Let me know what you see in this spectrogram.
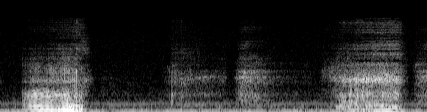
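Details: Sleep snoring: loud rattling snores, two in about nine seconds, quieter breaths between over a steady hum; snoring.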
